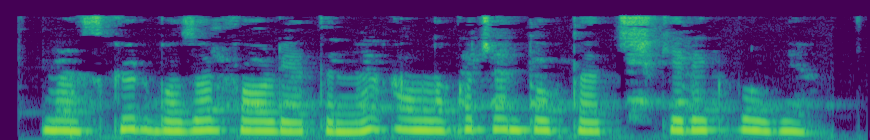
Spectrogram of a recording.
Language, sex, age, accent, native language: Uzbek, female, 25-34, Andijon, Uzbek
